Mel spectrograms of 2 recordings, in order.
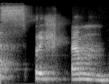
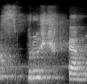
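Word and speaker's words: स्पृष्टम्: And please note the pronunciation here. Sprishtam. It is not sprushtam. It's not ukara. It is r.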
